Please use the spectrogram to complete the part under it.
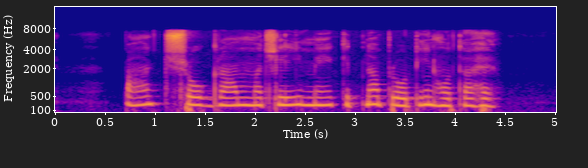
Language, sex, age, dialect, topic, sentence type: Hindi, female, 18-24, Marwari Dhudhari, agriculture, question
